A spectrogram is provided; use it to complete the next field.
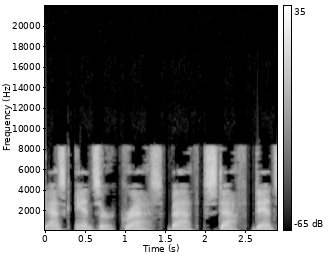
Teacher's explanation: Words like ask, answer, grass, bath, staff, dance are pronounced with the short a of trap, not with the broad a of father heard in Southern England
